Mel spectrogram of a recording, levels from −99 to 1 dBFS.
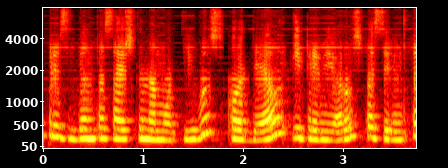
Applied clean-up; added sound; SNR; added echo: neural separator model SepFormer DNS4.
